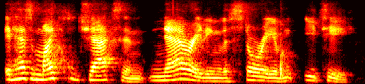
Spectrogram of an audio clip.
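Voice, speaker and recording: A man's voice: on the high side, animated, a little slow, fairly bright tone, lo-fi sound. A man co-hosting a casual movie review, tipsy and rambling, given to wild overstatement.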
